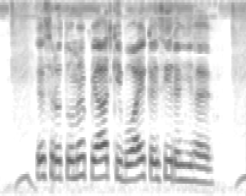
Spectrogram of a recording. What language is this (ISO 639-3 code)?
hin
